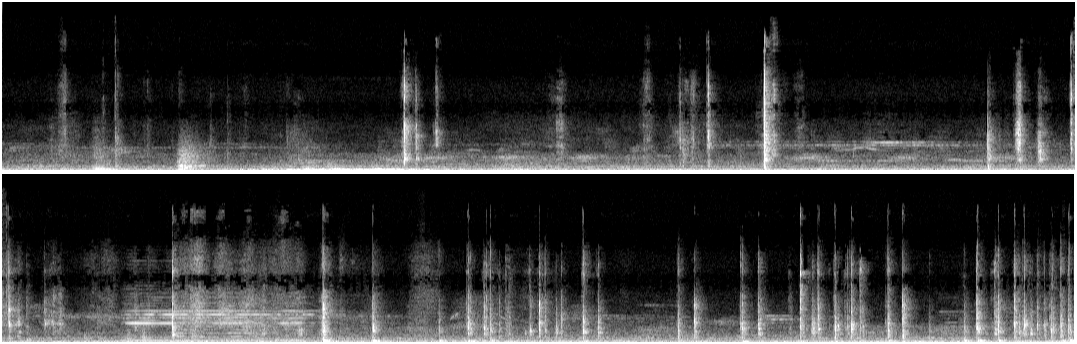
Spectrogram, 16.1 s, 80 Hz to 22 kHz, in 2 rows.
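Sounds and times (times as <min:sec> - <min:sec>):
low handling rumble: 0:01.8 - 0:04.2
keyboard clicks and taps: 0:10.4 - 0:16.0.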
